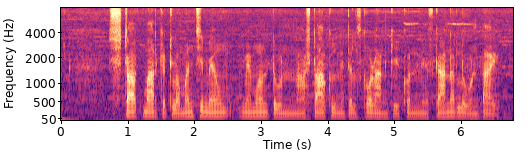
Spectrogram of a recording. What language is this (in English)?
Telugu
